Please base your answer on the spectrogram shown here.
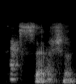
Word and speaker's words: exception: Sempre lembrando, gente, que como é uma língua, né, stress syllable, é uma língua que você dá uma força muito grande na sílaba forte, né, e o resto fraco, né? Exception. É sempre nesse finalzinho aqui, exception, bem fraquinho, né?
